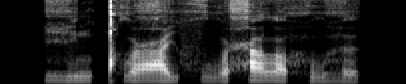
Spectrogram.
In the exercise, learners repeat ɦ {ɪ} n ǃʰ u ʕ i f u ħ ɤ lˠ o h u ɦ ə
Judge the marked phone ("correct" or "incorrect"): incorrect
